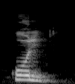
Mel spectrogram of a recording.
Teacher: कौफ हुर्फ मुस्ताला में से है, मोटा पढ़ेंगे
